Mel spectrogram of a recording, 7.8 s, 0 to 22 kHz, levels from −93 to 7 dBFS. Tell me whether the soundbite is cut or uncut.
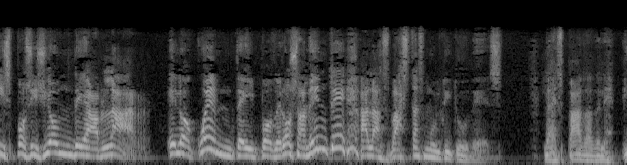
uncut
